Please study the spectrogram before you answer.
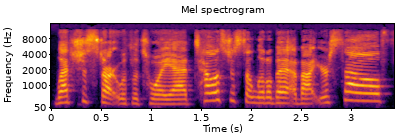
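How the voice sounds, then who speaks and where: A woman's voice: a little high, lively intonation, brisk, sharp tone. A woman in her thirties with an Oklahoma accent, introducing her podcast episode in an earnest, reflective way. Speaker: podcast host. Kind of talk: podcast intro then conversation.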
